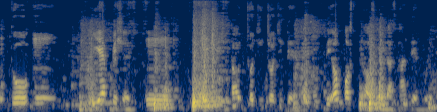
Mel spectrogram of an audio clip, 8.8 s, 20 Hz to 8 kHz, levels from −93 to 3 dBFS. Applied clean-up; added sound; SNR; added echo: classical method Wiener filter.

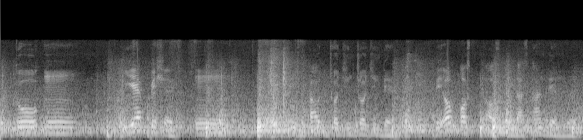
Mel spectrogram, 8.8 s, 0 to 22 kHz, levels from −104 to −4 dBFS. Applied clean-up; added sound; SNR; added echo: none; Fireworks; -2 dB; none.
